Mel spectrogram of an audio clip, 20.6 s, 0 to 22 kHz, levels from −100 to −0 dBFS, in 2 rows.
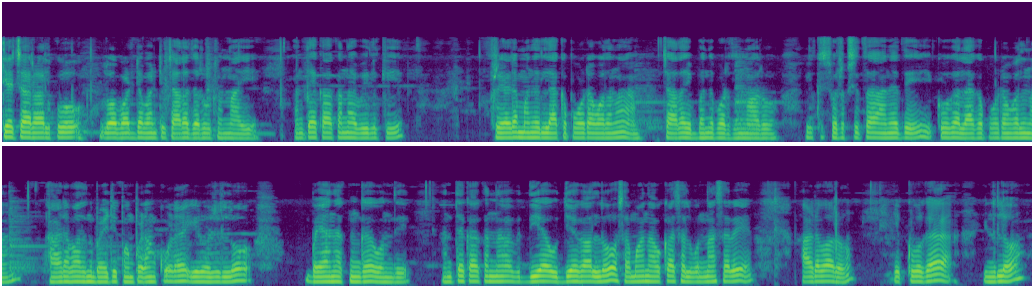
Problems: background sounds at intervals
